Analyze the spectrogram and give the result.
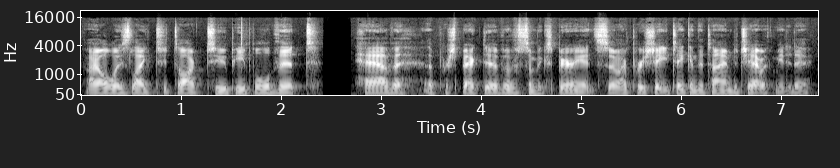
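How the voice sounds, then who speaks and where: A man's voice: fairly low pitch, little pitch movement, fairly quick. Upbeat male podcast host. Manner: upbeat, enthusiastic promoter. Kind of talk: ad reads and interview chat.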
